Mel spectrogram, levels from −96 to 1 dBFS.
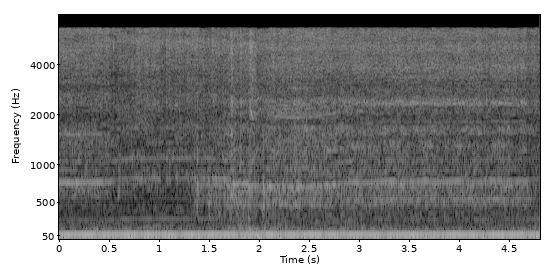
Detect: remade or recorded recorded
